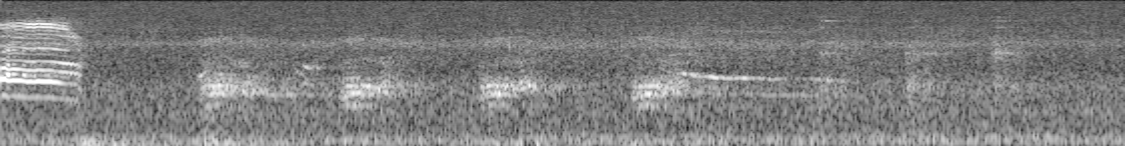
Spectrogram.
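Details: Cat meows, one sharp high cry followed by a string of short, clipped, rasping calls at roughly one-second intervals, set against a loud low rumble.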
